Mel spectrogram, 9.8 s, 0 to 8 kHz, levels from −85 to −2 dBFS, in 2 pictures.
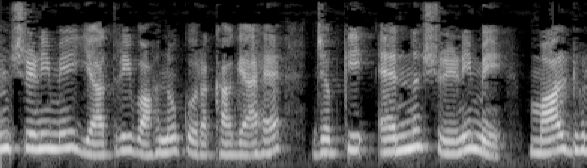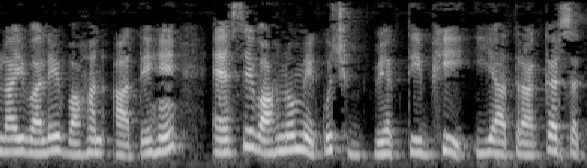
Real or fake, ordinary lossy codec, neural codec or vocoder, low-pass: real; none; none; none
